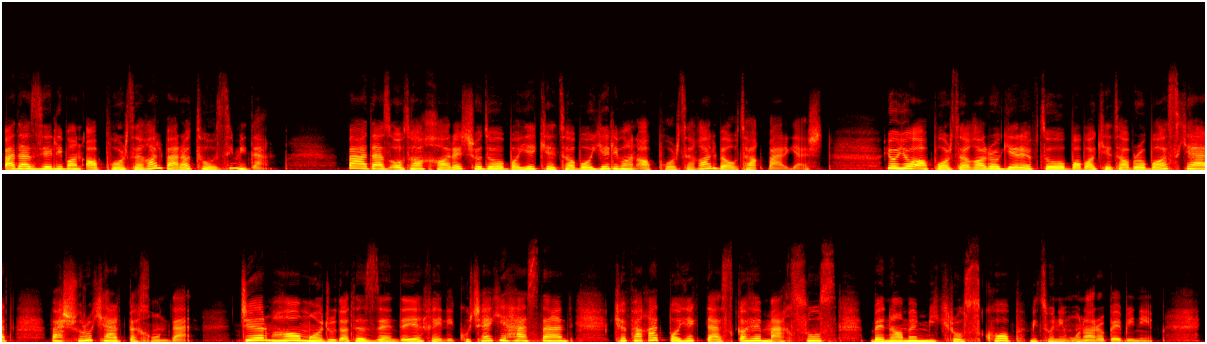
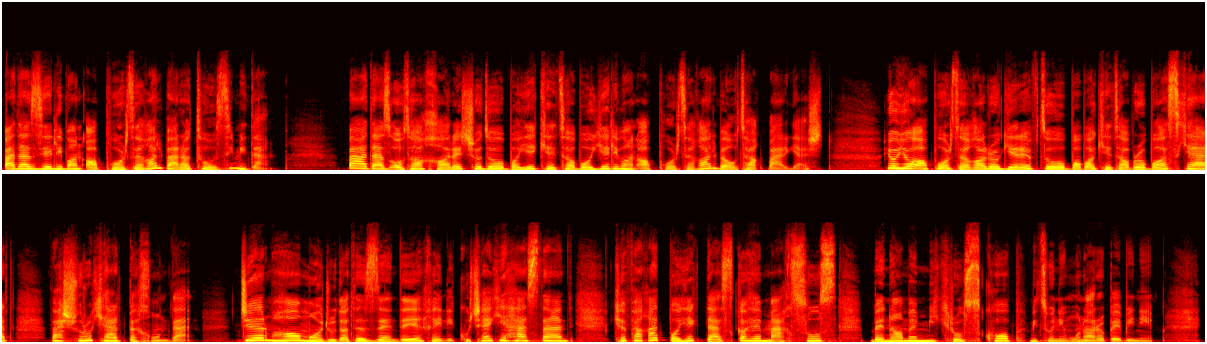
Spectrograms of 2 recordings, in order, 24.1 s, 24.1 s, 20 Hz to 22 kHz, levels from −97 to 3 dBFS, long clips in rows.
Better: second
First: muffled; slightly; fading above 2.5 kHz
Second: none

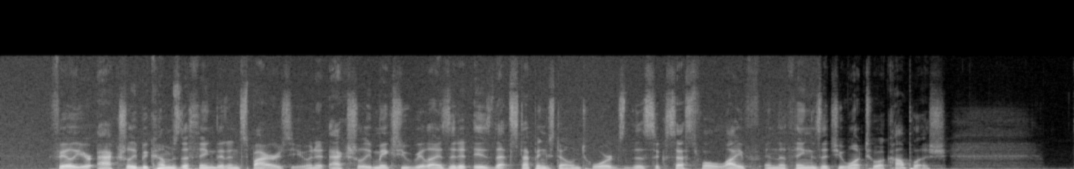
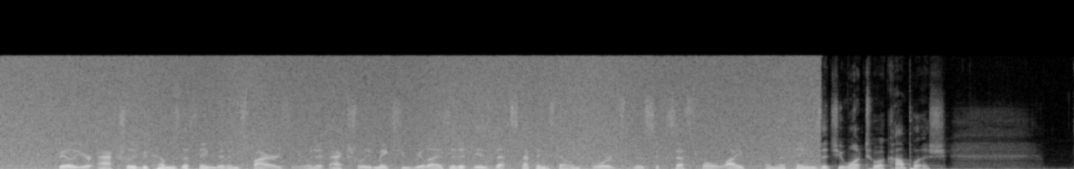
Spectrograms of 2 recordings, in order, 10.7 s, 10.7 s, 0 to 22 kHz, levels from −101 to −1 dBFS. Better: first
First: hiss; faint; until 8 s; 25 dB below the speech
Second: hiss; loud; until 8 s; 4 dB below the speech

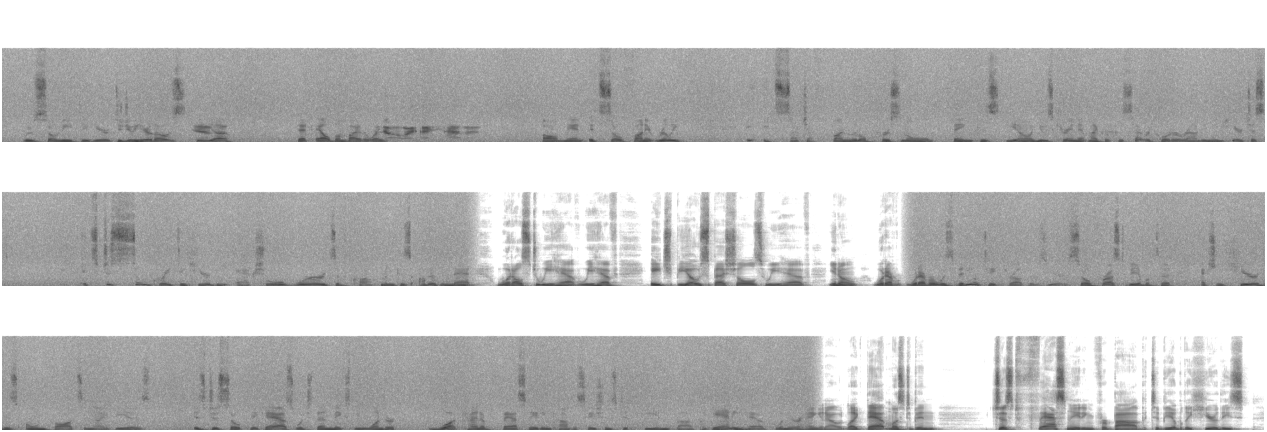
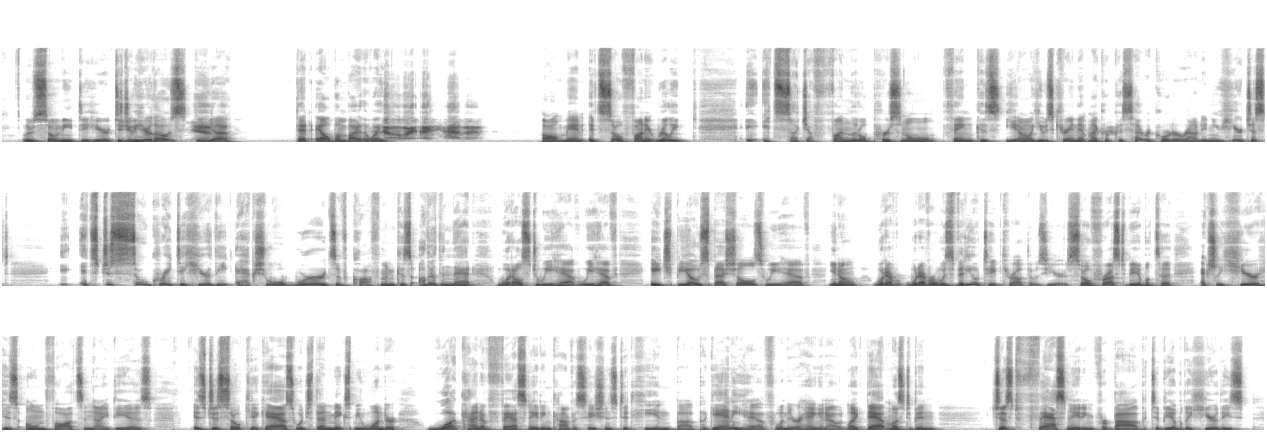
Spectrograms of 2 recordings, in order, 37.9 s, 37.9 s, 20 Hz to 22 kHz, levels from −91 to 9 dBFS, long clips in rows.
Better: second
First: hiss; loud; until 17 s and from 22 to 33 s; 7 dB below the speech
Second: none

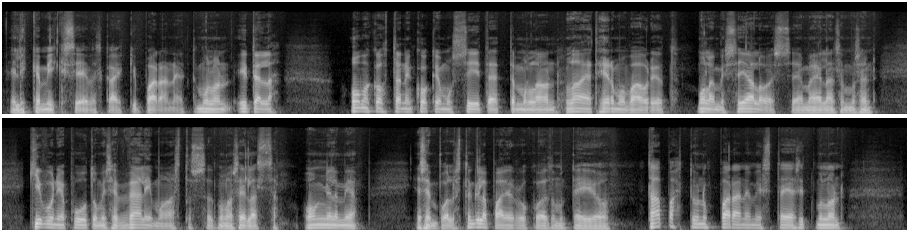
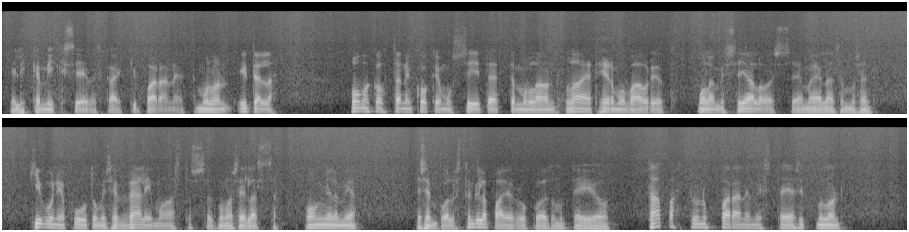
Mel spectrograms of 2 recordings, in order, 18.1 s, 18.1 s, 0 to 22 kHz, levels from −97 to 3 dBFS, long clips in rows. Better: first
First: none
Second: hiss; loud; throughout; 7 dB below the speech

